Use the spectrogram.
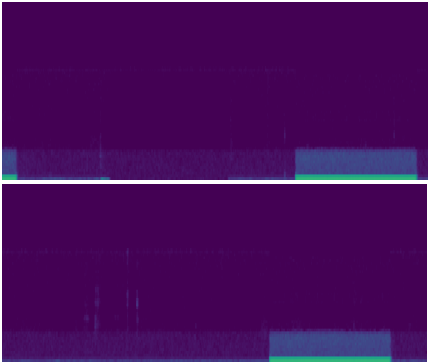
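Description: A telephone ringback tone sounds while a live call to a mobile phone connects on the show Café Olé: steady tone bursts about a second and a half long, separated by several seconds of quiet line hiss, clear.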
